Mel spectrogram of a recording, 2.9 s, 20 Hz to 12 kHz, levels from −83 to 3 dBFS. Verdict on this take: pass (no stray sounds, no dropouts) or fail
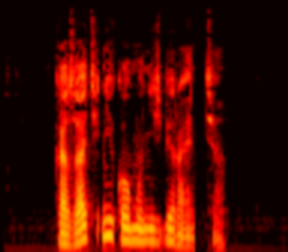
fail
